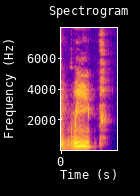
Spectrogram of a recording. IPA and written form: riːp (reap)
